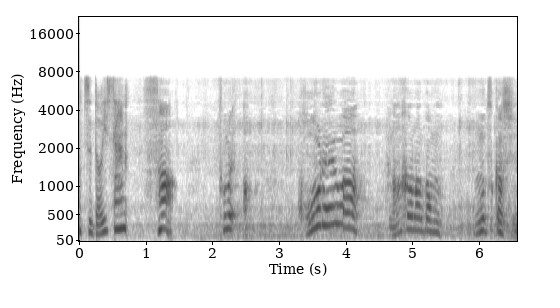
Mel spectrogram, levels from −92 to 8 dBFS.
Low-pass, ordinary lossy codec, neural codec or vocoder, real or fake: 7.2 kHz; none; vocoder, 44.1 kHz, 128 mel bands every 512 samples, BigVGAN v2; fake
